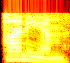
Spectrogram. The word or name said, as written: hahnium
